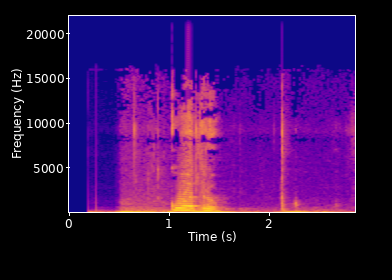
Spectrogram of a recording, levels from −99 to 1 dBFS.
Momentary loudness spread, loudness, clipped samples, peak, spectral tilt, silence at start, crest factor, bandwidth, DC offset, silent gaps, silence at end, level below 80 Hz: 19 LU; -14 LUFS; under 0.1%; 0 dBFS; -5.5 dB/octave; 0.2 s; 14 dB; 15.5 kHz; under 0.1%; none; 0.15 s; -20 dBFS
